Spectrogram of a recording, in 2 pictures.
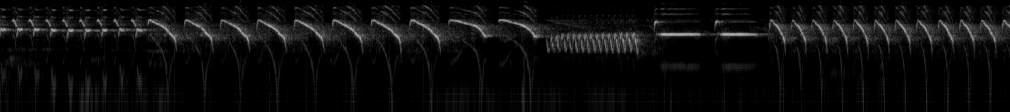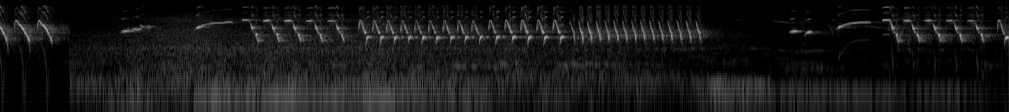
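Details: Canary singing a long varied master song: rapid downslurred whistles, a harsh buzz and pure whistles, a fast trill, then a stretch with faint background noise before further trills and upward slurs.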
